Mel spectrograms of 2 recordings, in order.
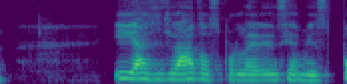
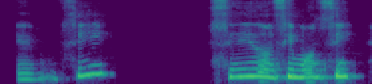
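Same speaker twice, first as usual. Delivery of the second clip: put-on boy's meek reply; 6 semitones higher, slower than usual. Boy answers timidly.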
